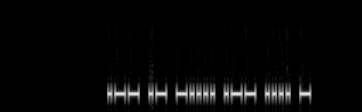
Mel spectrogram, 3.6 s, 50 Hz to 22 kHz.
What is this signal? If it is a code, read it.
Morse code, heard as a keyed tone, about 34 wpm, 700 Hz. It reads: WA6WHT
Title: USA Call Signs - 6 Characters - 3x Character Spacing - 35wpm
